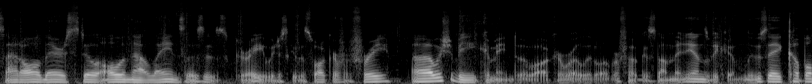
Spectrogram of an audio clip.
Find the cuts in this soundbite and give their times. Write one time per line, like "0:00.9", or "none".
0:04.0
